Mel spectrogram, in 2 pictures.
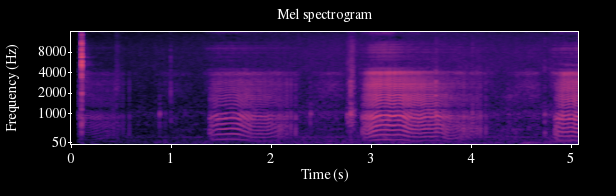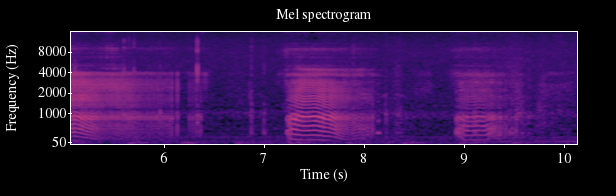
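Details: Loud rattling snores repeating at an uneven pace, several in ten seconds, each a long rough sound with rising and falling tone: snoring.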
